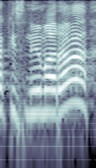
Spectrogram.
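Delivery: usual speaking voice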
